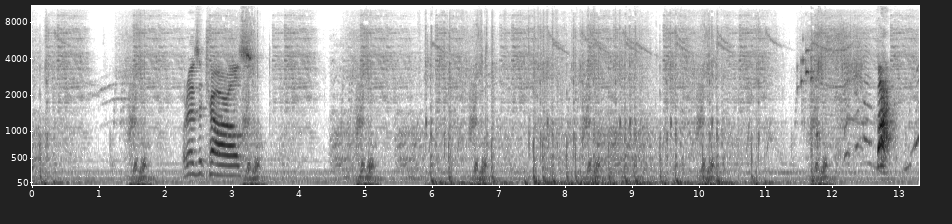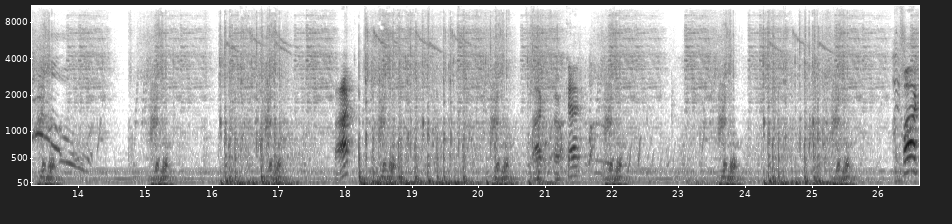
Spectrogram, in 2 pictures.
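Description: Video game sound effects pop and burst.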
